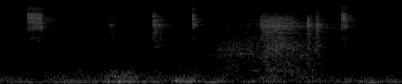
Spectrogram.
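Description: Welding on a titanium anodizing rack: short hissing bursts, one weld after another, the longest a little before three seconds in, followed by a few sharp ticks.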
